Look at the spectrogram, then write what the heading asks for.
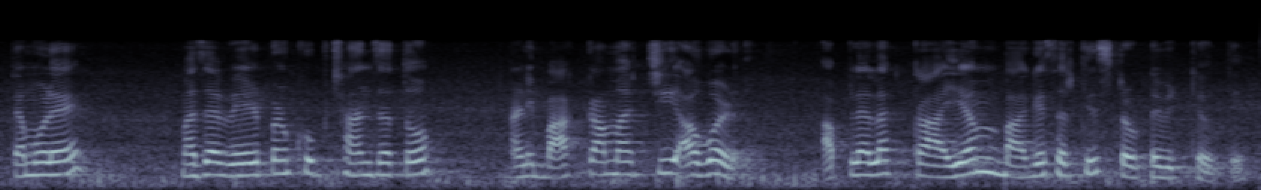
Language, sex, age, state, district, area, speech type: Marathi, female, 60+, Maharashtra, Pune, urban, spontaneous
